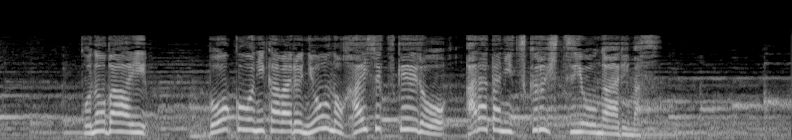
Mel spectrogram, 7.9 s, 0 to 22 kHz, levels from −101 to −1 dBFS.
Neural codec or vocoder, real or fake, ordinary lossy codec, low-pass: codec, 16 kHz, 8 kbps, FreqCodec, larger model; fake; none; none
